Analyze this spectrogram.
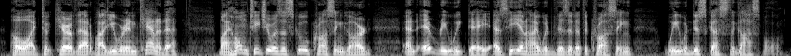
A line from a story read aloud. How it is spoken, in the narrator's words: He laughed and responded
